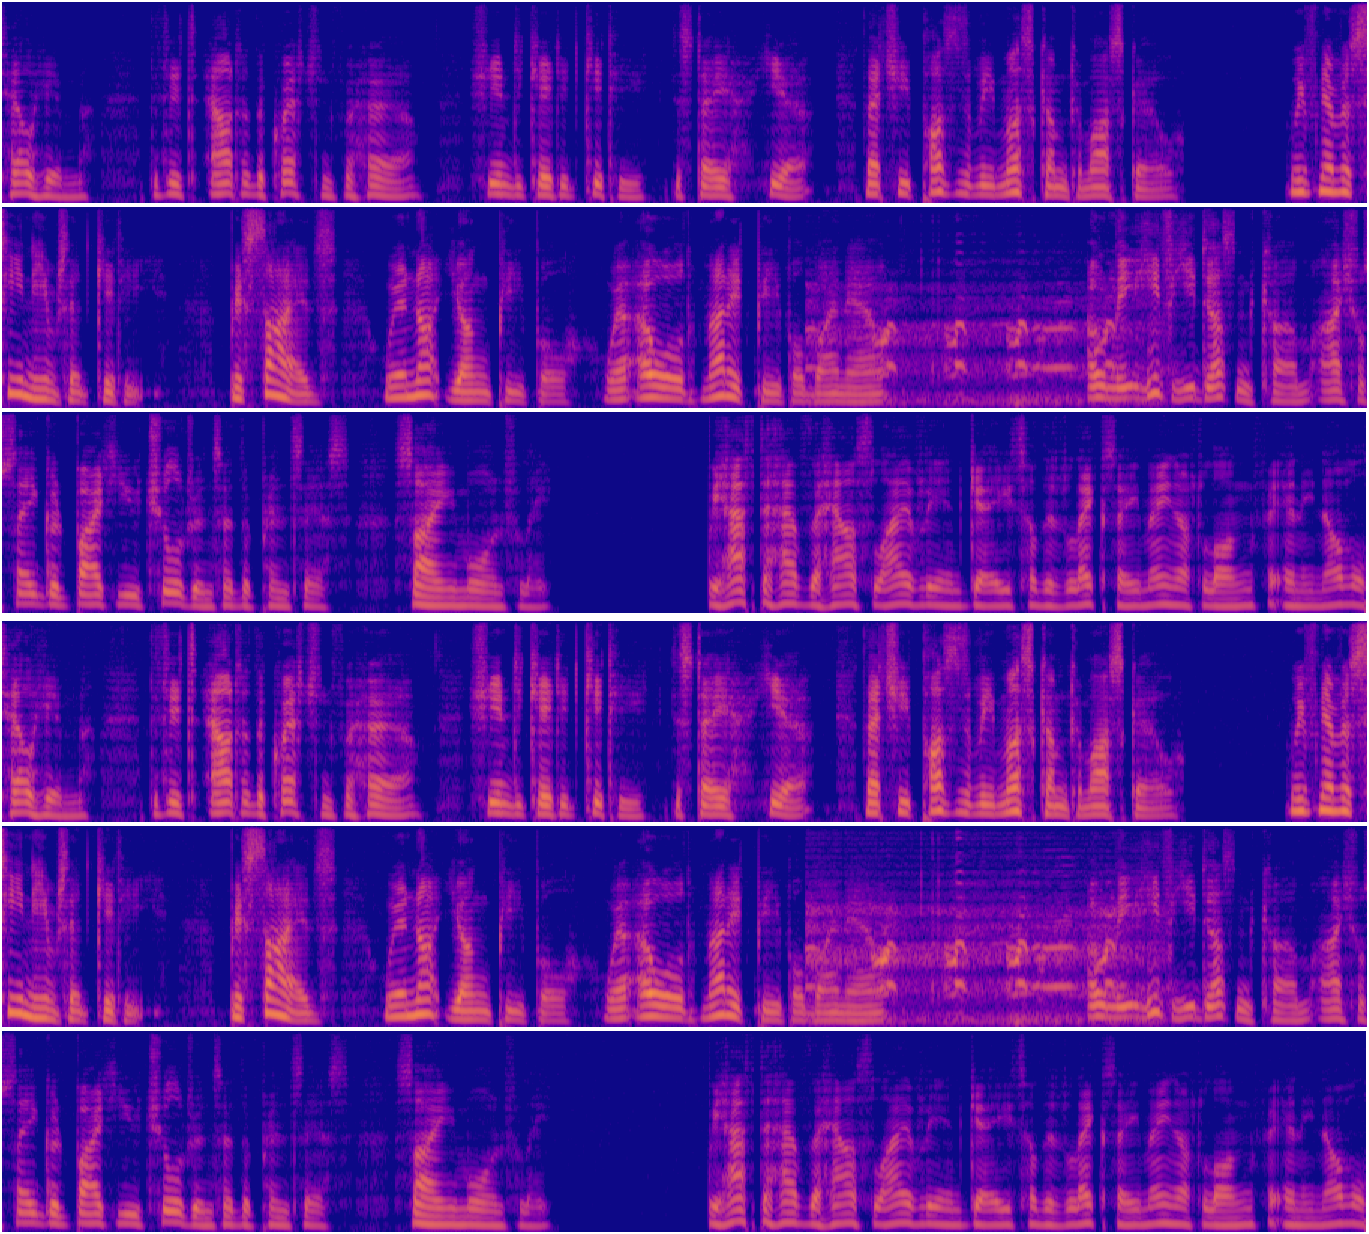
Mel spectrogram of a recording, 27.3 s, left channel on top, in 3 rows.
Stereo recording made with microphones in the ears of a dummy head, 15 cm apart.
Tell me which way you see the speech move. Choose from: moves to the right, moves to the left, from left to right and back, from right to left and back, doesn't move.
moves to the left.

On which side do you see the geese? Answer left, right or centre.
right.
